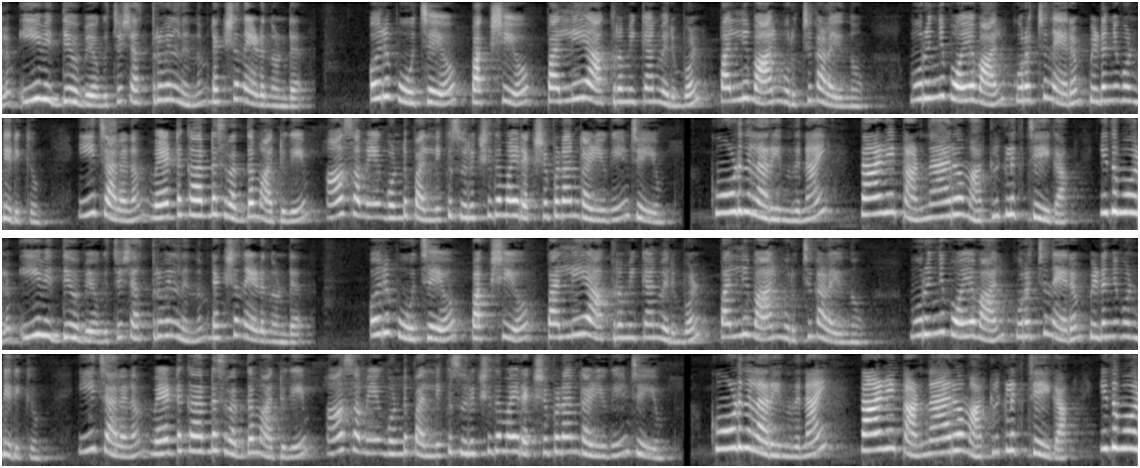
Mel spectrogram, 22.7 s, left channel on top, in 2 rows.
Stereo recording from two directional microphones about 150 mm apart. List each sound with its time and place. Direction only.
0.0 s a woman's voice: 35° left (ahead or behind)
18.4 s a woman's voice: 40° left (ahead or behind)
